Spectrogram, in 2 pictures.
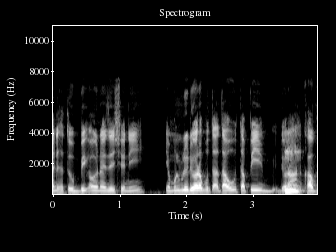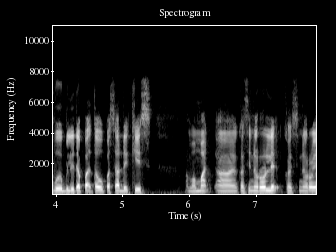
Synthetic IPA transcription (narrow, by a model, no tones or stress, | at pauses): dasat̪ubik̚ɔɡanajzesənːi | jaŋmulumulədioɾãŋp̬unt̪aʔt̪aut̪apidioɾaŋnkavəbiladapat̪ːaupasardəkes | mamat̪̚əkasinəɾolɛkasinəɾo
